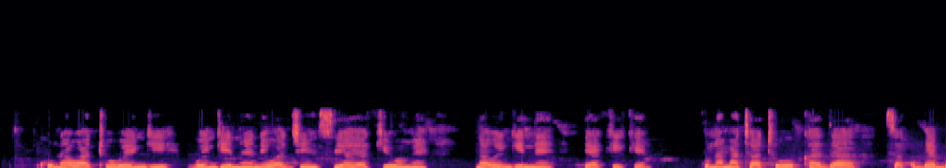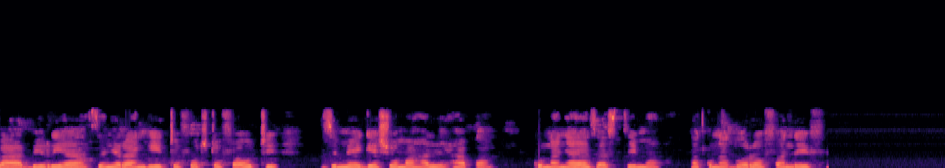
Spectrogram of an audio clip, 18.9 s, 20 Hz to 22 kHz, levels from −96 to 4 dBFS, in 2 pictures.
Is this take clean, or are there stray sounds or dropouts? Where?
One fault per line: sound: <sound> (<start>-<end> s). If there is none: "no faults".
no faults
